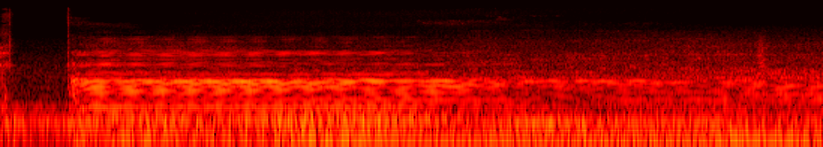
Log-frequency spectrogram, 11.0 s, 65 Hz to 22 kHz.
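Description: GSPSCN dual-piston 12-volt portable air compressor switching on about a second in and then running steadily with a whining hum over a fast low pulsing as it inflates a tyre from about 15 psi. It is powered straight from the vehicle battery.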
